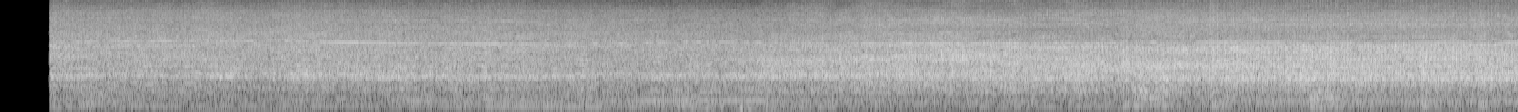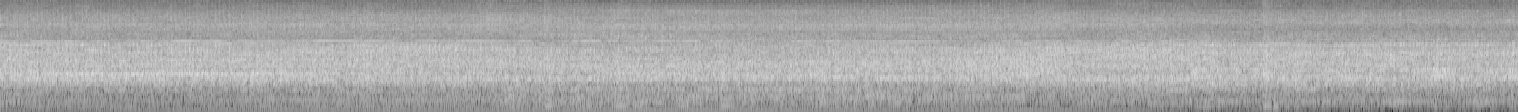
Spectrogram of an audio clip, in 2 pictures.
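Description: An electric sander whirs steadily against metal.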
